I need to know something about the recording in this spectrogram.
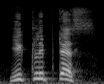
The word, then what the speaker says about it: eucalyptus: Eucalyptus, eucalyptus, see it is pronounced with K.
